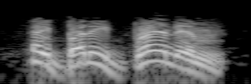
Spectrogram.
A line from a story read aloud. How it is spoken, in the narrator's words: Don Vandenberg yelled happily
